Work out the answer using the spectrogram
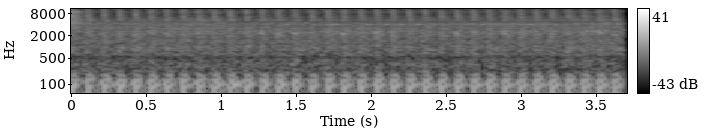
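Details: Yamaha Mio M3 injection scooter after fitting a Mio Soul GT regulator/rectifier to clear MIL code 46 (battery charging fault): steady, even single-cylinder thump, charging now detected OK, runs healthy.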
